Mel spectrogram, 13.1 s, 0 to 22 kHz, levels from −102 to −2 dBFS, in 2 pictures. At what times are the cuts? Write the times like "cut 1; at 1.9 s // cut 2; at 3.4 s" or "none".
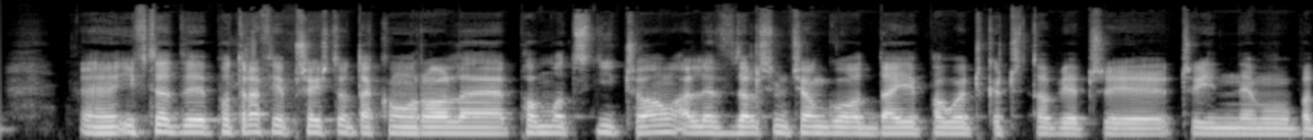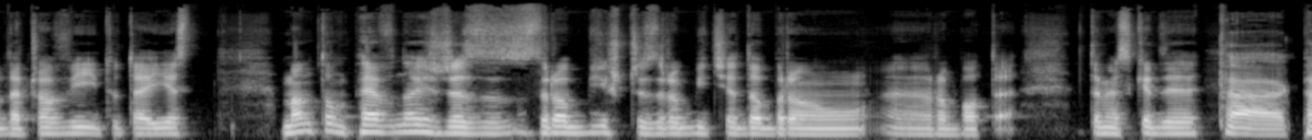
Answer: none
